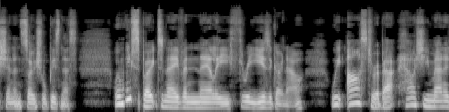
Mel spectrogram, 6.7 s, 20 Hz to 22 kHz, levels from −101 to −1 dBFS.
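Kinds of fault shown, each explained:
AAC frame loss with muting: a brief soft-edged dip of about 43 ms at 1.84 s, just before "spoke to", consistent with one lost frame whose spectrum was zeroed.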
